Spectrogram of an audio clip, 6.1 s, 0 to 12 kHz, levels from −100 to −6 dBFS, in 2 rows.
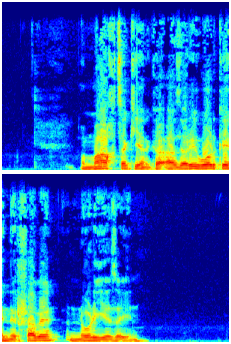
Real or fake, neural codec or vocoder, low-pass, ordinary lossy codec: real; none; 10.8 kHz; Opus, 64 kbps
